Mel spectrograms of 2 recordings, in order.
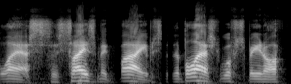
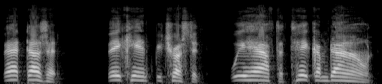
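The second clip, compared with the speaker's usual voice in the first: higher, louder angry shout; loud, higher angry call to fight; screaming out; 7 semitones higher, 4 dB louder than usual. A narrator's reading. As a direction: yell it at the enemy. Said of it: "Rogue screams out".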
